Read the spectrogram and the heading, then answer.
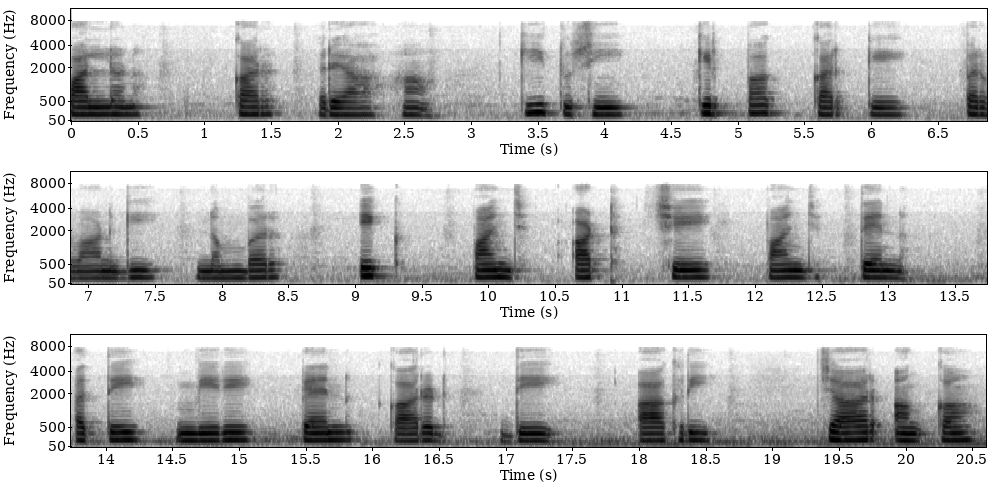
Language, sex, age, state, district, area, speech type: Punjabi, female, 60+, Punjab, Muktsar, urban, read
